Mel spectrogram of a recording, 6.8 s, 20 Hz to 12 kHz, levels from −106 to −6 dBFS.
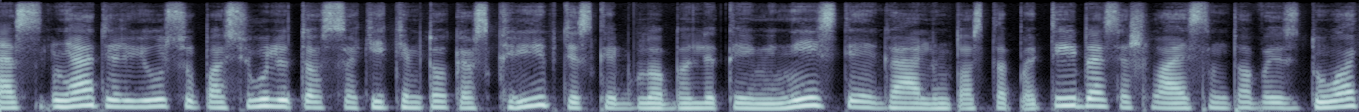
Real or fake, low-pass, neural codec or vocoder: fake; 10.8 kHz; codec, 44.1 kHz, 2.6 kbps, SNAC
